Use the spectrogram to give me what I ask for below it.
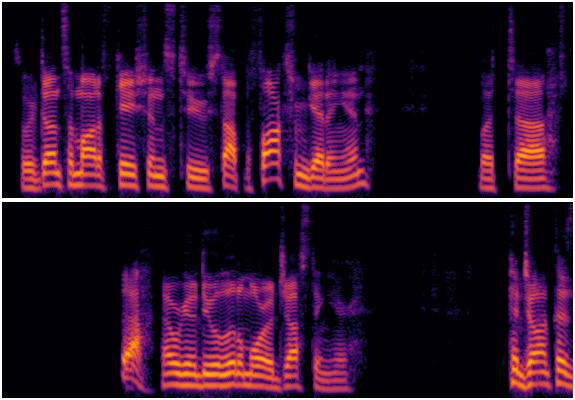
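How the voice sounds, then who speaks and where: A chatty Canadian homesteader with a mid-range voice, sounding a little congested, live-streams casually while building outdoors on his homestead. He's relaxed and reads viewer comments aloud. The audio is studio quality with no echo.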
